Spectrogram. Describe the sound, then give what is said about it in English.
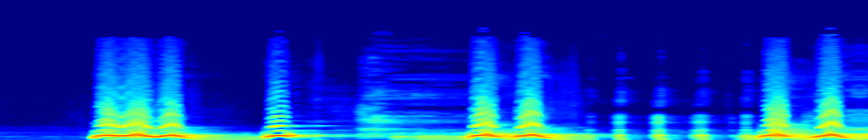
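A dog barks loudly in several bursts while a video is being filmed, with short high yips and a growly edge between the louder barks. No one speaks. “Filming with a dog.”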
